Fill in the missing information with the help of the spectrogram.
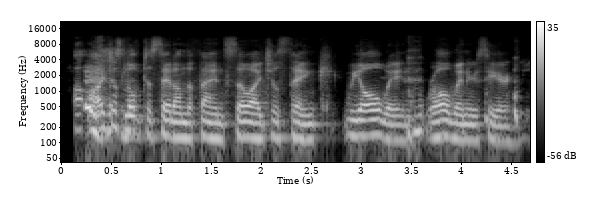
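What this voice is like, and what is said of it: Irish accent. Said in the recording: “your accent is worth a million words”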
